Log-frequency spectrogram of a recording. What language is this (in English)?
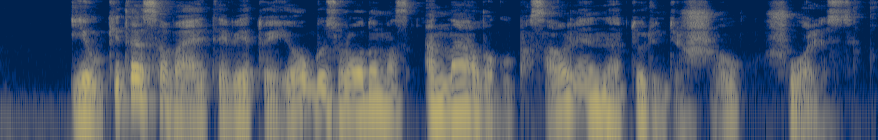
Lithuanian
